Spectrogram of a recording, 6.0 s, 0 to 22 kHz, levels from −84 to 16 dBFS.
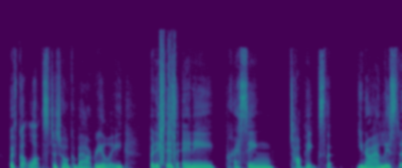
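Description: At 2.35 s a burst of cable scratch noise cuts across the speech and lasts until 2.64 s, roughly 0.3 s in all. It is dense, irregular crackle and rustle sitting only a few decibels below the speech level, so it competes strongly for that moment. The likely cause is a worn cable or connector being moved, its contact resistance fluctuating rapidly and injecting uneven bursts of noise into the signal path.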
